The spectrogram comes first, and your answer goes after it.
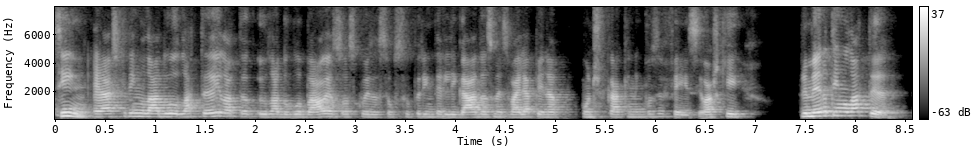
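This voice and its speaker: A Brazilian woman in her thirties, a startup founder answering interview questions with lively, quick speech full of fillers and restarts. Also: mid-range voice, reverberant. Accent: Brazilian Portuguese. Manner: fast, animated, many fillers and restarts.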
